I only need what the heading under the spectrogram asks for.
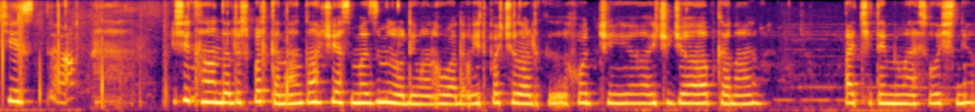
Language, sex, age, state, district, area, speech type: Kashmiri, female, 18-30, Jammu and Kashmir, Srinagar, rural, spontaneous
